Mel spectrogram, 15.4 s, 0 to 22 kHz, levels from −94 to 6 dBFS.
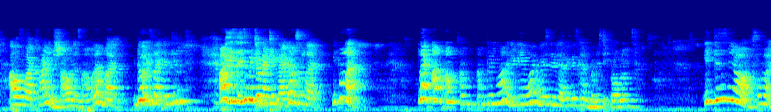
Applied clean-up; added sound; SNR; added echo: none; none; none; reverberation time 0.6 s.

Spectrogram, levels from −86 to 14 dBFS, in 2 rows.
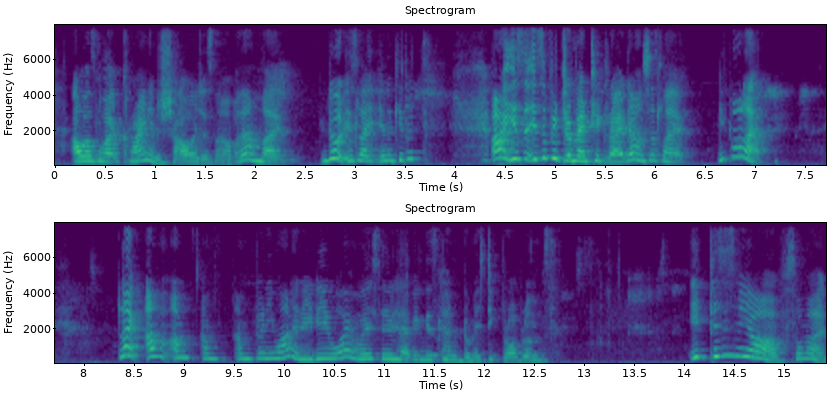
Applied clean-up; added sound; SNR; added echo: none; none; none; none.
